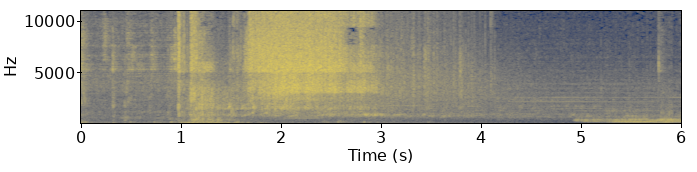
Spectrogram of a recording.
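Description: Pregame stadium fireworks: a loud bang about a second in, followed by a rushing hiss for about two seconds that dies away. Near the end the stadium PA comes in with a sustained voice echoing over the speakers.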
